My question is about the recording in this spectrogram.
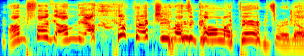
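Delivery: high voice cracking into laughter; worked up and laughing; laughing indignation. Real, not acted. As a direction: protest through a real laugh. Mock outrage breaking into laughter.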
